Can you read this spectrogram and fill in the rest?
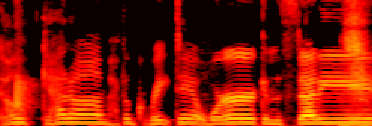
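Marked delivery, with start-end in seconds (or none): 0.0-0.9 soft half-whisper under the breath. Retelling how everyone sent her off to work, imitating their half-whisper. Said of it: "like whispering".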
